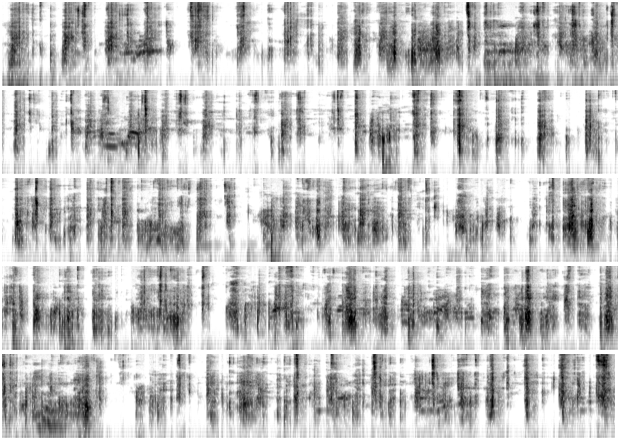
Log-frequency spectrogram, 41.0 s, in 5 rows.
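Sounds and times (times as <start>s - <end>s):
close crunching and chewing: 0.0s - 41.0s.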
